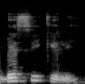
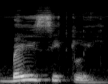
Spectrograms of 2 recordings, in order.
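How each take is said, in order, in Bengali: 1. ly-এর আগে একটি স্বরধ্বনি উচ্চারিত হয়। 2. ly-এর আগে কোনো স্বরধ্বনি উচ্চারিত হয় না। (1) "আমরা বলি বেসিক্যালি" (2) "বাট এটার উচ্চারণ হবে বেসিকলি, দ্যাট মিন্স এখানে এর উচ্চারণটা হচ্ছে না"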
